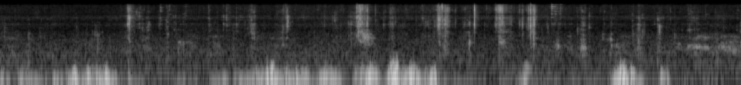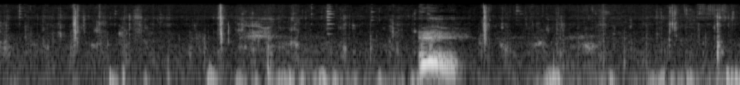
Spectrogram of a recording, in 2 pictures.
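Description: Close-up eating sounds: biting and chewing, with scattered crisp clicks of crunchy food and repeated dull low thumps. A brief hummed vocal sound comes about twelve seconds in.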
